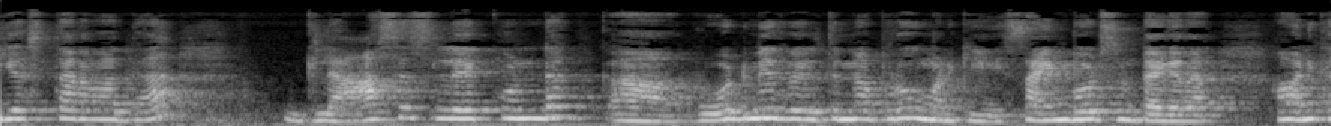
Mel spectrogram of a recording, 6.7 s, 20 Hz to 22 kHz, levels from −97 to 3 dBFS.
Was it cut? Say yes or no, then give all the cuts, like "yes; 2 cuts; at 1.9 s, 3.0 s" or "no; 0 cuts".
no; 0 cuts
